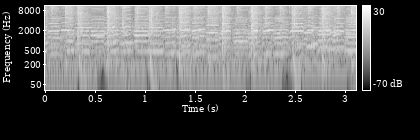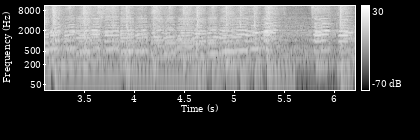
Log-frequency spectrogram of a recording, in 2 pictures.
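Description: Bulgarian folk music played by an instrumental band: a fast run of evenly paced notes over a steady bass line, with a brief dip near the end.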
